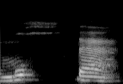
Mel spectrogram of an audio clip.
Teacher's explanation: Sedikit memberi catatan ya, tadi di ayat ketiga pada huruf kho yang disukunkan, hati-hati tidak boleh macet dan tidak boleh dipantulkan. Mukhda, tadi kayak kurang dialirkan ya sedikit.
